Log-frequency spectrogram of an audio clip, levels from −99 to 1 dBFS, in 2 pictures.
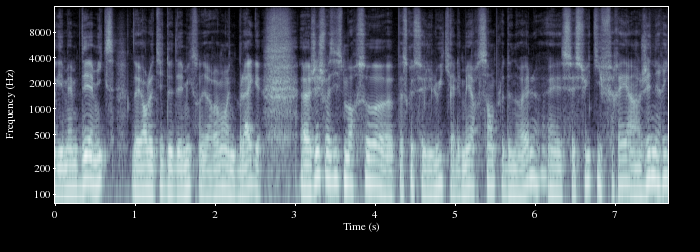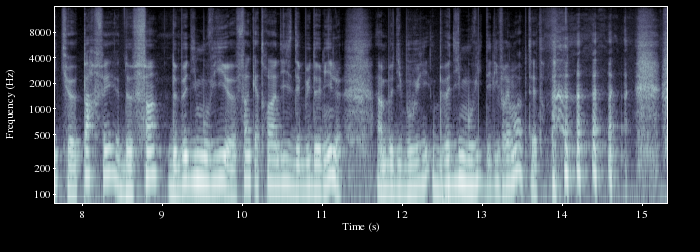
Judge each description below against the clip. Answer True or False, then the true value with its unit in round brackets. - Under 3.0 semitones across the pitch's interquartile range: False (5.1 semitones)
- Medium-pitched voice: False (120 Hz)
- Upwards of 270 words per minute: False (215 wpm)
